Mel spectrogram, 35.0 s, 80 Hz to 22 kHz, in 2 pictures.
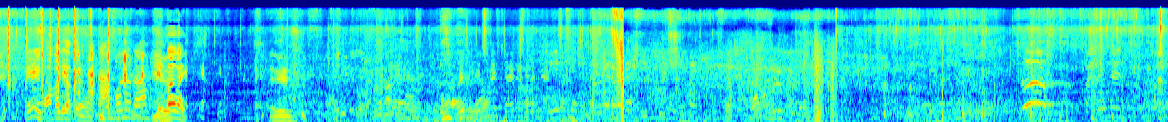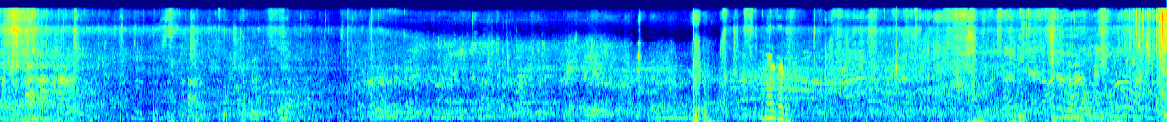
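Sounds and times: water splashing from swimming: 0:00.0 - 0:02.2, 0:03.0 - 0:23.3, 0:30.5 - 0:35.0.

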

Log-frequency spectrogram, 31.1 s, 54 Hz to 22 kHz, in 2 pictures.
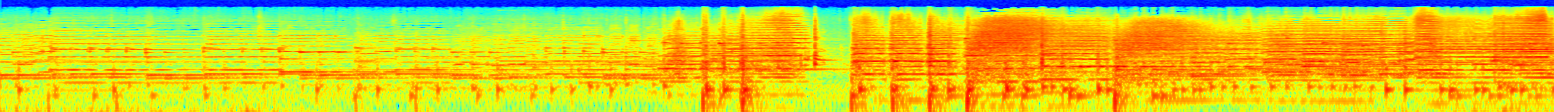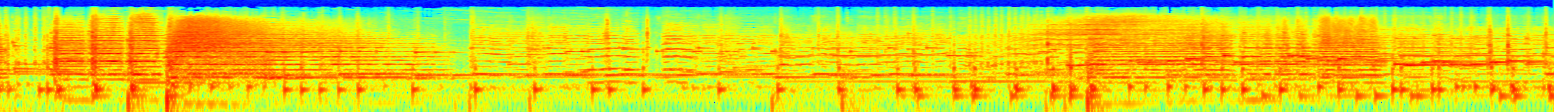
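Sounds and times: drum hits: 0:00.0 - 0:22.3, 0:23.2 - 0:30.2
marching band brass chords: 0:00.0 - 0:31.0.

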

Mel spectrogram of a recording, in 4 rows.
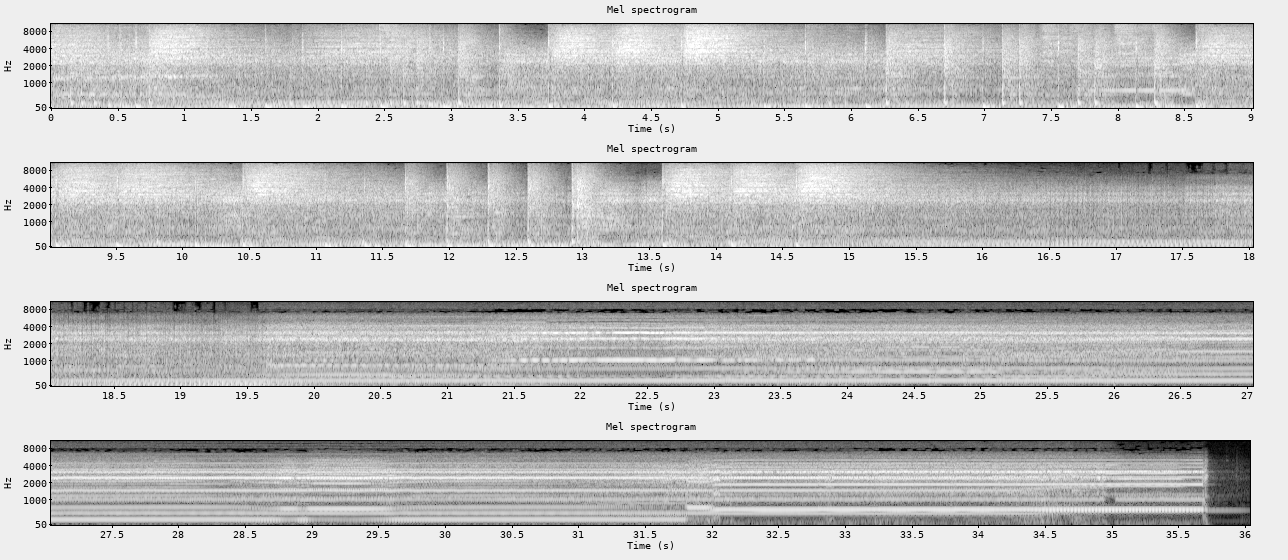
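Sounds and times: drums and bass: 0:00.0 - 0:35.7
electric guitar feedback: 0:00.0 - 0:36.0.

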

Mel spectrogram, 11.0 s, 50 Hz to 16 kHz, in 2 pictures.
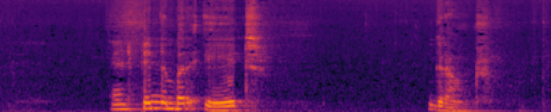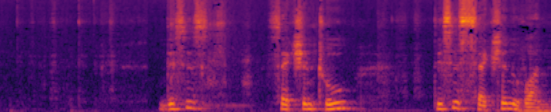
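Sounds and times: low steady hum: 0:00.0 - 0:11.0
marker scratching on paper: 0:05.3 - 0:06.8, 0:07.4 - 0:08.4, 0:09.2 - 0:10.3.

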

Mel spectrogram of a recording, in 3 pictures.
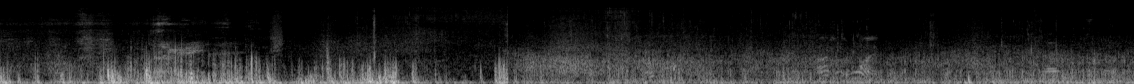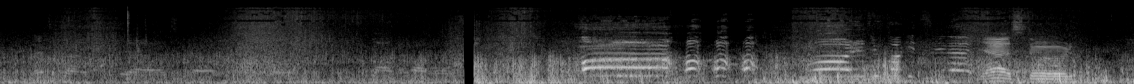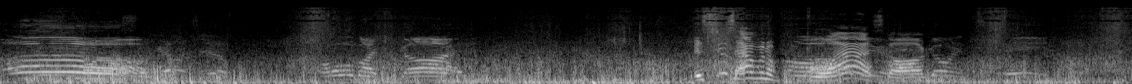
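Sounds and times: water washing past hull: 0:00.0 - 0:34.0
wind buffeting microphone: 0:00.0 - 0:34.0.

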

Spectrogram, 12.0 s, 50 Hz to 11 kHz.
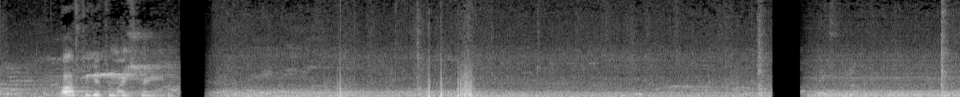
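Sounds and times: steady mechanical hum: 0:02.0 - 0:12.0.

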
